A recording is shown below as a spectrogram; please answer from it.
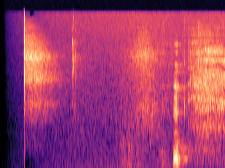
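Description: A single sharp click with a short fading room echo, followed about half a second later by a much fainter click. Near the end comes a brief hum of a man's voice.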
